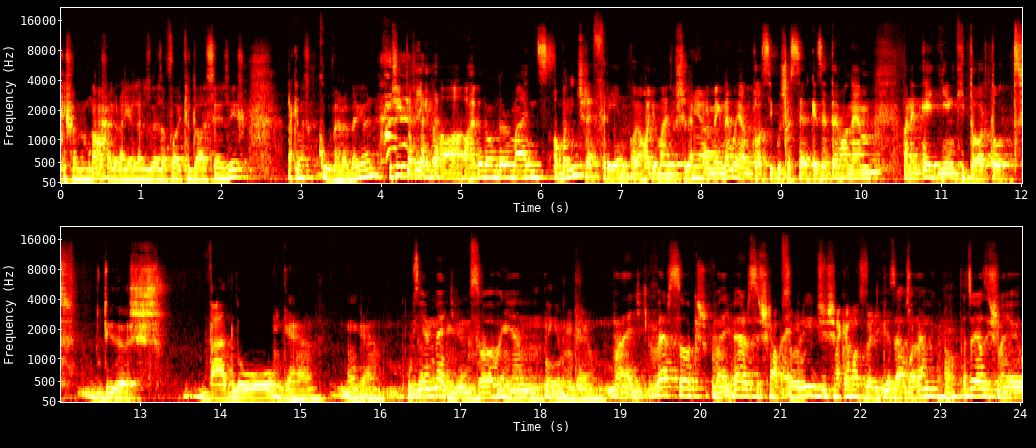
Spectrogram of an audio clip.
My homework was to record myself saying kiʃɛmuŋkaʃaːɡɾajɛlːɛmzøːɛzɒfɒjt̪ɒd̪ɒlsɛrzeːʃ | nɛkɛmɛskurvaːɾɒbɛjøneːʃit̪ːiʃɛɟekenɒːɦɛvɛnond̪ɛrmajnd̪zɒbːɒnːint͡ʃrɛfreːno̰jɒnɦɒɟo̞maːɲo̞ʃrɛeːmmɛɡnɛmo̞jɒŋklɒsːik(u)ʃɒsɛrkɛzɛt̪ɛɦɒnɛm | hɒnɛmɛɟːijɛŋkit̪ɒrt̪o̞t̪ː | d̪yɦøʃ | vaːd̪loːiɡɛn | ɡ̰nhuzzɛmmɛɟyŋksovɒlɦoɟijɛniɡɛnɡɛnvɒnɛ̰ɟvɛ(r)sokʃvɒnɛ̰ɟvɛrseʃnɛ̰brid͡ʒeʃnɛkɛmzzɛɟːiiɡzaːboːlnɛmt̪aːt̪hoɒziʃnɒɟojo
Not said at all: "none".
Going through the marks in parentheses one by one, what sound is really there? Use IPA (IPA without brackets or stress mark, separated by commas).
u, r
